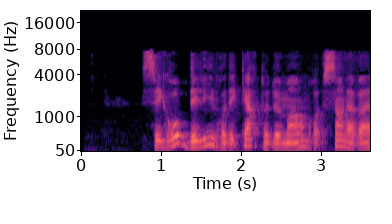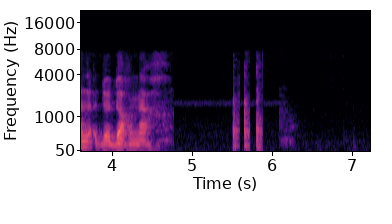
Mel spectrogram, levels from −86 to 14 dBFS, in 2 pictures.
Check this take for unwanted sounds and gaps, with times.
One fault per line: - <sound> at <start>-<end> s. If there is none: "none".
- thud at 5.5-5.9 s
